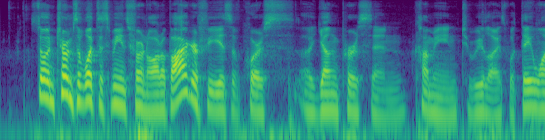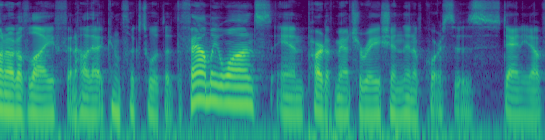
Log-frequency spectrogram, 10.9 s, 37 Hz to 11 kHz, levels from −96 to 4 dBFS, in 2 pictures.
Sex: male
